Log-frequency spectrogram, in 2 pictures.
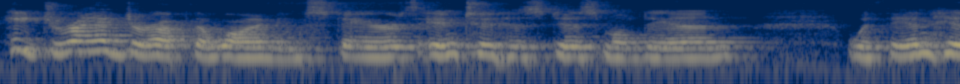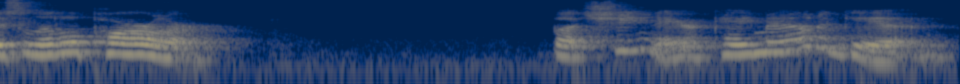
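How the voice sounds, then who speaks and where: Slow, expressive older woman reading aloud. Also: on the high side, roomy sound, rough recording. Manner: unhurried, dramatic storytelling. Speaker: grandmother reading to children. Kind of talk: expressive storybook poem reading.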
